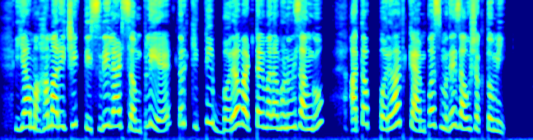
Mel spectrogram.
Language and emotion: Marathi, happy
